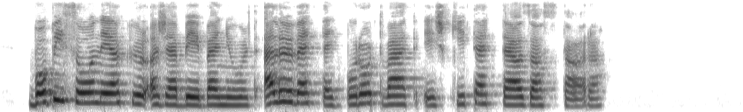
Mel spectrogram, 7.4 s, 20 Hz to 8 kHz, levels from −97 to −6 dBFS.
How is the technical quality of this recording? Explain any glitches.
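Nothing here trips the ear at all: there are no glitches to explain, just the speech rolling along without a single technical snag.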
